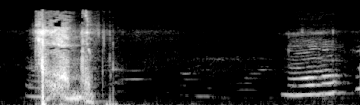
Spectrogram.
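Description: A person's single short, harsh breathy burst from the throat, about half a second long, a quarter of a second in. A voice starts just before the end.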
